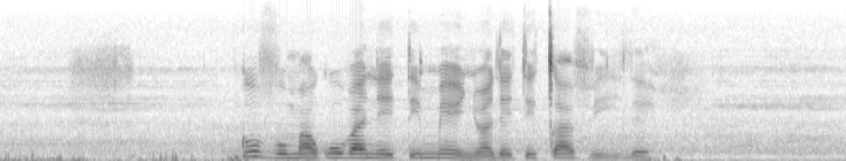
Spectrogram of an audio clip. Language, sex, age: Swati, female, 20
